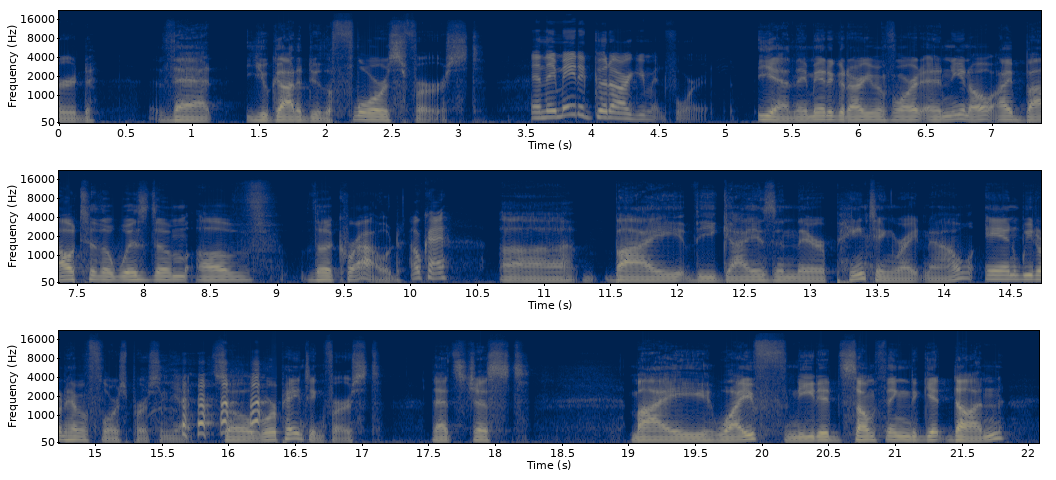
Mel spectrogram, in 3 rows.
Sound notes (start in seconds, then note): 15.4 laughs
